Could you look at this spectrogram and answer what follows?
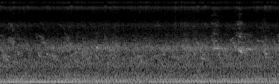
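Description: Twenty-day-old chicks cluck and peep steadily while eating, with a farmyard hum running underneath. The flock sounds fairly close and the chatter is continuous, with no talk.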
